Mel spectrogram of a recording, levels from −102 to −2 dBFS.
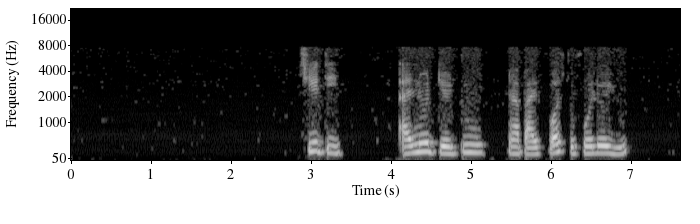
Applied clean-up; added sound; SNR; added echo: classical method spectral subtraction.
